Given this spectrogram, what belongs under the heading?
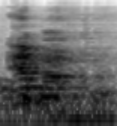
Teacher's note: It doesn't come out because the back of the tongue goes up and blocks the sound.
